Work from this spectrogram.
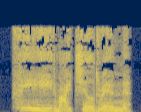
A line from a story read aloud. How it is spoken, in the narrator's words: hissed the Jorogumo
